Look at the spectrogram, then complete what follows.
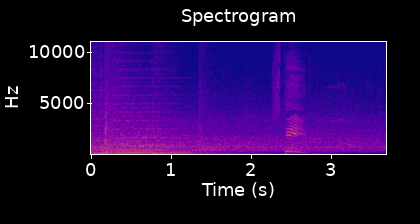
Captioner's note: audience booing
